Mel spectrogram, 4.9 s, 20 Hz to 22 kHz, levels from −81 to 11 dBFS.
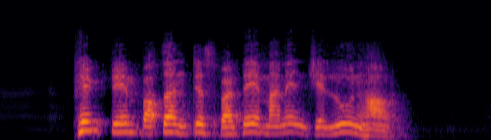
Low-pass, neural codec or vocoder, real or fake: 10.8 kHz; codec, 16 kHz in and 24 kHz out, 0.4 kbps, LongCat-Audio-Codec, fine tuned four codebook decoder; fake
